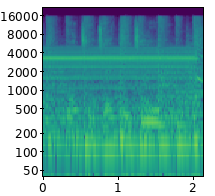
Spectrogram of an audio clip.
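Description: Competition field's electronic signal tone: one long, steady, high-pitched tone that stops at the end, marking the change from the autonomous to the driver-controlled period. Arena music with a pulsing bass line plays underneath.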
